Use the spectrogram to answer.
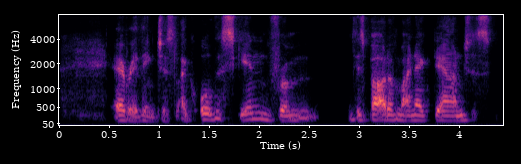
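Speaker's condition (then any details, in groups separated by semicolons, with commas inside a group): Laryngeal cancer; swallowing painful during radiotherapy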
